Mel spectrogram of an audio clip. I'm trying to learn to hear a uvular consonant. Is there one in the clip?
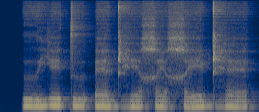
yes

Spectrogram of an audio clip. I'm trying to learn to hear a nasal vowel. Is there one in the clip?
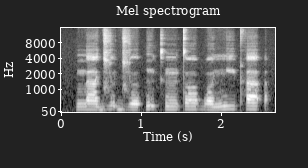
yes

